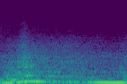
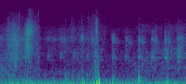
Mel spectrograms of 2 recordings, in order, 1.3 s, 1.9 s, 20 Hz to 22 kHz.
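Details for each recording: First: 2010 Hyundai i30 at auction, 45,000 miles: smooth deep rev rising and settling cleanly, no knocks, rattles or whine over the exhaust note; engine sounds healthy. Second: Car at auction just after start-up: quick light ticking about four taps a second over the idle, very tappy; abnormal top-end engine tapping at idle.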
